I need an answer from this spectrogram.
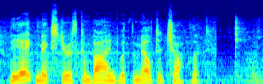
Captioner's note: voiceover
